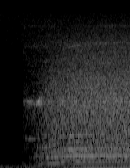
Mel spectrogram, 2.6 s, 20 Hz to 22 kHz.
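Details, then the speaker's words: Honda Element radiator cooling fan commanded on through a Thinkscan 689BT scan tool actuator test: fan whir spins up from silence to a steady, even hum within a second, no rubbing or rattle; fan working normally. "I heard it click and then we're exit radiator fan it's your radiator fan coming on"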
